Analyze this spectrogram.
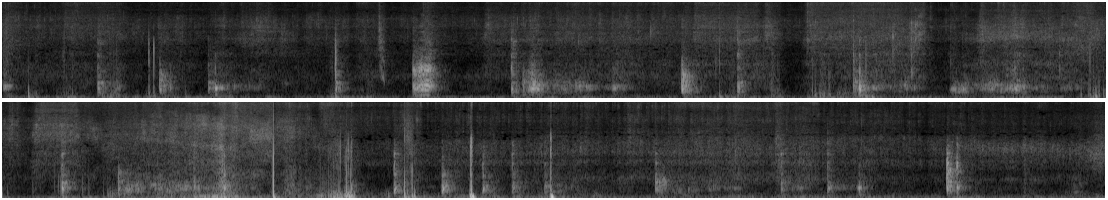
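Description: Wooden spoon stirring pieces of liver in a spiced sauce in a metal saucepan, knocking and scraping irregularly against the pot while the sauce sizzles. The sizzle swells for a couple of seconds in the middle.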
